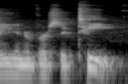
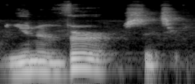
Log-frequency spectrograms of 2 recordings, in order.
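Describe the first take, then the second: First: "university" stressed on the last syllable, universiTY; wrong final stress. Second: "university" with a strong VER; stress on third-from-last syllable. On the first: Teacher shows what we don't say, "university" with stress on final TY. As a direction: throw the stress onto TY in "university". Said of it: "We don't say university". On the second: Teacher repeats the correct English word, stress on VER in "university". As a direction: lean hard on VER in "university". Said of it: "It's in the third from last syllable". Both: Shown as a demonstration.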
